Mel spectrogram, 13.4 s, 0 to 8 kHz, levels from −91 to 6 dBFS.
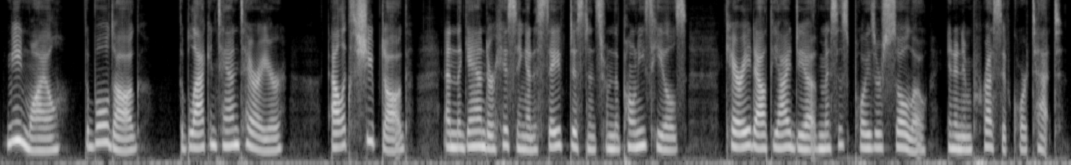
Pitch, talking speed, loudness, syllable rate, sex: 220 Hz, 160 wpm, -18 LUFS, 5.0 syllables/s, female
